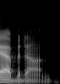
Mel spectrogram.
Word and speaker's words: Abaddon: all right Steve did you want to take a baton then which is actually how they say it they don't say Abaddon but either way all right yes I'll take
